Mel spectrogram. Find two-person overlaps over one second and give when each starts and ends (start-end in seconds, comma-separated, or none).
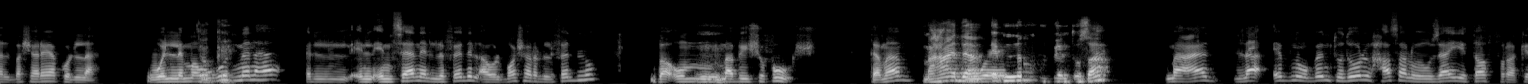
none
